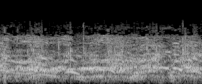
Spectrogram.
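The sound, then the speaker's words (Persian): A large crowd of people in Gaza cheers joyfully as a ceasefire lets them return to their homes, a dense, continuous roar of many excited voices with shrill whoops and calls rising above it, loud and steady throughout. “صدای شادی مردم غزه است، زمانی که با فرمان آتش‌بس قرار شد به خانه هایشان بازگردند.”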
